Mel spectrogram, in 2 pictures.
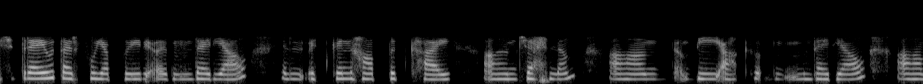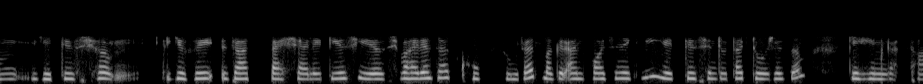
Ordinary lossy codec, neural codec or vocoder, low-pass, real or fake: none; none; 3.6 kHz; real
